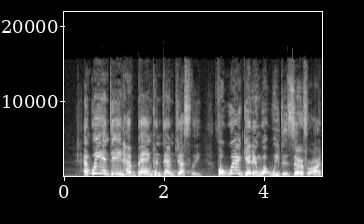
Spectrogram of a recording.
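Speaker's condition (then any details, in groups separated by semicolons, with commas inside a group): No condition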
